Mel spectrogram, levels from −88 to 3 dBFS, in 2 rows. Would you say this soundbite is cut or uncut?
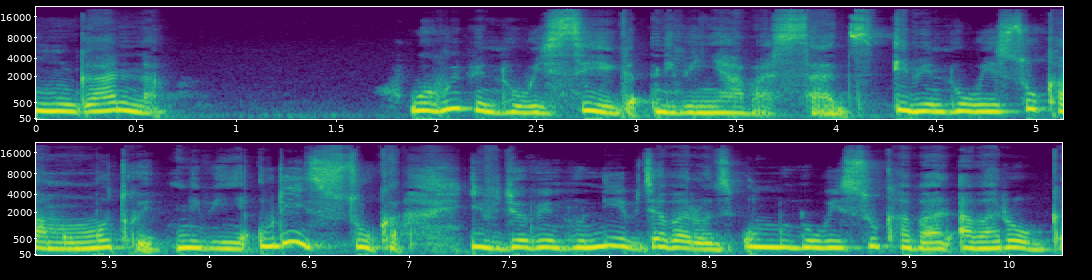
uncut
